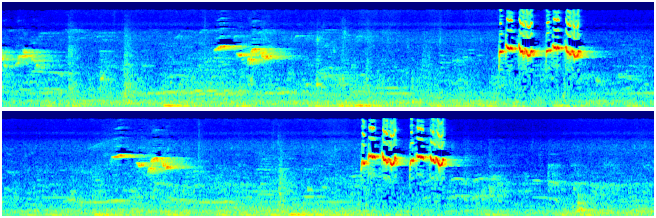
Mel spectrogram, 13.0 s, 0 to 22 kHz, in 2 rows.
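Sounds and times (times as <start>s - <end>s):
bird singing: 0.0s - 3.1s, 4.8s - 6.2s, 10.0s - 11.2s.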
